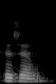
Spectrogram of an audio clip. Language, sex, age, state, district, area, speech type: Bodo, male, 30-45, Assam, Kokrajhar, rural, read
